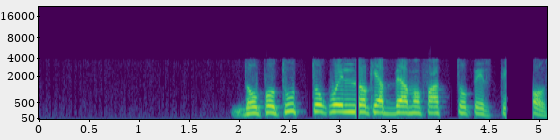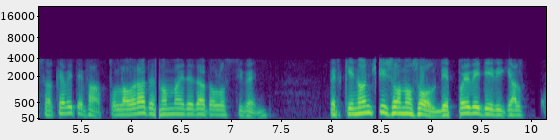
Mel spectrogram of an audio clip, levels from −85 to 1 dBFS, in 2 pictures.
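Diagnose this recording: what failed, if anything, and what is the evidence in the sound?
Packet loss filled with silence on the network leg: hard-edged dropouts at 1.50–1.52, 3.16–3.20, 4.66–4.94, 6.24–6.28 and 8.44–8.48 s. Holes of 20, 40 and 280 ms fit 20 ms packets, with the receiver inserting silence for every missing one.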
